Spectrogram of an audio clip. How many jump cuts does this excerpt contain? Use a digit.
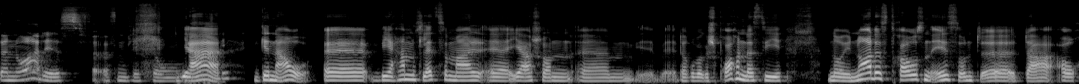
0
